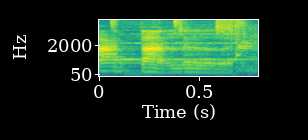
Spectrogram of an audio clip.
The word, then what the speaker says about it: เตลิด: คะ เตลิด นะ คะ อ่าน ว่า เตลิด นะ คะ เตลิด ก็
